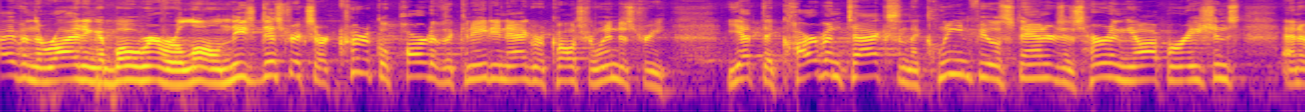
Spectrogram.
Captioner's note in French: voix de l'interprète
